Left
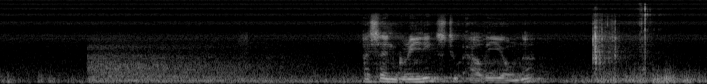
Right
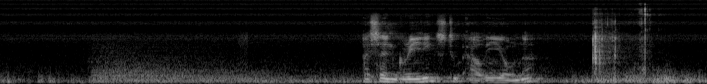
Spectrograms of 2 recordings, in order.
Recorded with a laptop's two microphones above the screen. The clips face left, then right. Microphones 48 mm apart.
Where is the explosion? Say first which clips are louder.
Left 1 dB; 65° left (ahead or behind), 8 m.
